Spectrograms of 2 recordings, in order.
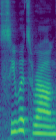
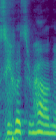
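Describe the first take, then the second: First: Said in the usual way. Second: Laughing through the repeated advice. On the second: Retold or imitated. Mocking friends' repeated advice.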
